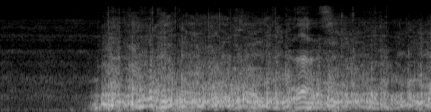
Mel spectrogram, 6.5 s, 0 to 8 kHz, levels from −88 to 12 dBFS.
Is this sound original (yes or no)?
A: no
